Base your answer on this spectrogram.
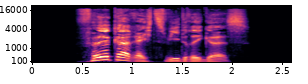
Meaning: strong/mixed nominative/accusative neuter singular of völkerrechtswidrig
- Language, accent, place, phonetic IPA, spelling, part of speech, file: German, Germany, Berlin, [ˈfœlkɐʁɛçt͡sˌviːdʁɪɡəs], völkerrechtswidriges, adjective, De-völkerrechtswidriges.ogg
